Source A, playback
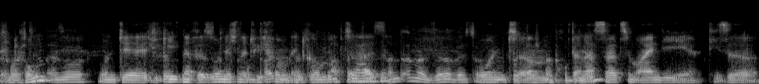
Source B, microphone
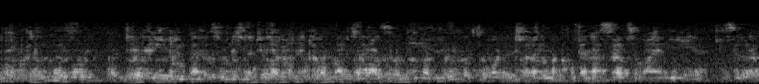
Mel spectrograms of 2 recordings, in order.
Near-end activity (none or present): present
